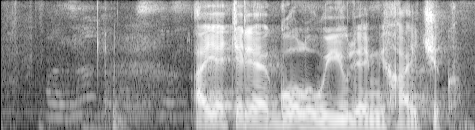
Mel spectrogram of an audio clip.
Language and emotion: Russian, neutral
